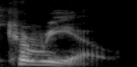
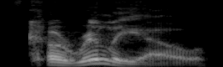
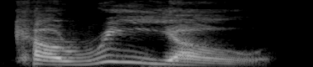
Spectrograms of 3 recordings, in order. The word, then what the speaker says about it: Carrillo: Somebody told him his name is Carrillo. And either he is insisting upon pronouncing it that way, Carrillo, or he just can't get it into his head. – No. – That when he looks at a guy's name on the paper, like, can you write it out for him phonetically? C-A-R-E-E-Y-O. Carrillo.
